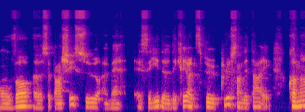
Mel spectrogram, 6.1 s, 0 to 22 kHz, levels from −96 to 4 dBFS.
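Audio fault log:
Throughout, noise suppressor applied to music or sounds: a speech-tuned suppressor treats held tones and tails as noise, ducking them by around 5 dB, so the sound pumps and thins.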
